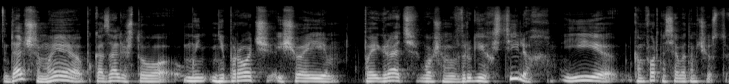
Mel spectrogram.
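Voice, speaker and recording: At a moderate pace, an ordinary speaking voice keeps fairly even intonation. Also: man, fairly high pitch for a man. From Kolomna, Moscow region. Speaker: rock singer. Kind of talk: casual chat.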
